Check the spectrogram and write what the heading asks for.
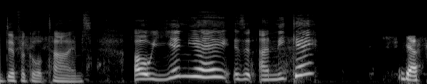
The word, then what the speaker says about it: Anike: Onyinye, is it Anike?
